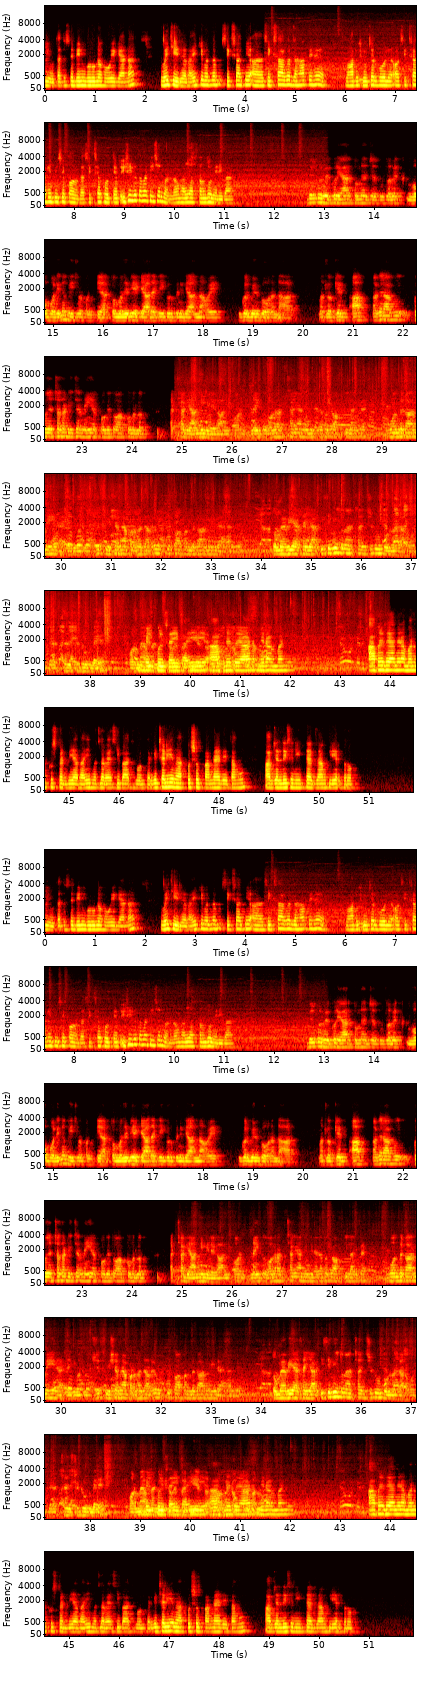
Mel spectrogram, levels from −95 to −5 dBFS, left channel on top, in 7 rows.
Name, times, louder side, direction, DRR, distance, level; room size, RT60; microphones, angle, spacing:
voice 1, 0.0-1.8 2.3-5.6 6.0-11.2 38.9-42.1 43.6-48.5 48.9-50.6, left 3 dB, 90° left, 12 dB, 1.0 m, -26 dB
sound 1, 4.4-13.1, left 2 dB, 20° left, 3.5 m, -47 dB
voice 2, 12.6-18.3 18.7-19.8 20.3-24.2 24.9-28.7 29.1-33.6 34.2-38.3 38.8-41.5, right 1 dB, 35° right, 4 dB, 2.2 m, -32 dB
sound 2, 24.8-44.0, left 3 dB, 55° left, 1.0 m, -40 dB
21.5 x 8.7 x 2.3 m, 0.26 s
head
